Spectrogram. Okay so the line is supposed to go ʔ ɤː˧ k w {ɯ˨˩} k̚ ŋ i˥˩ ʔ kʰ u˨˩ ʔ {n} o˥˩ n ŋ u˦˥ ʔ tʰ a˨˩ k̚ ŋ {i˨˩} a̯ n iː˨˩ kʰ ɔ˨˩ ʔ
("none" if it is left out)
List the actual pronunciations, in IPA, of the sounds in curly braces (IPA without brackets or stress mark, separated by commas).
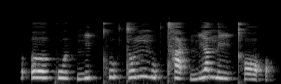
ɯ˨˩, t, i˥˩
